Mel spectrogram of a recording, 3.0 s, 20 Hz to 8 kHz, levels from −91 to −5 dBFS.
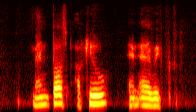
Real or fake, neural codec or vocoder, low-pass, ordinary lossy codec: fake; codec, 16 kHz, 1.1 kbps, Voila-Tokenizer; none; none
